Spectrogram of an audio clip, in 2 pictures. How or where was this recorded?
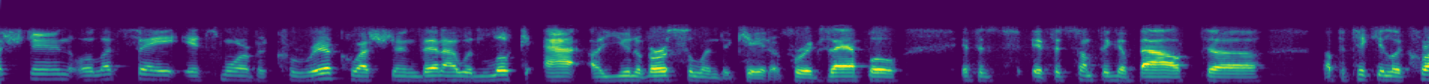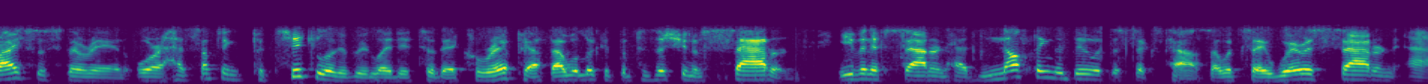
phone line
